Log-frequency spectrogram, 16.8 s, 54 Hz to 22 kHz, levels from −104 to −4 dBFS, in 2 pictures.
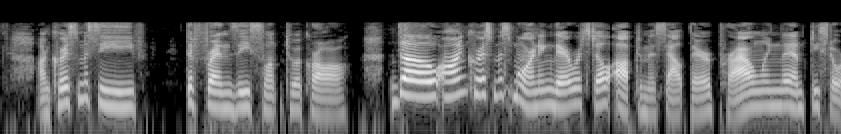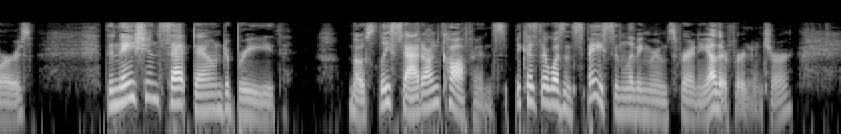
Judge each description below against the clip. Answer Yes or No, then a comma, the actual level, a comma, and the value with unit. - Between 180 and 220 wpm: No, average, 160 wpm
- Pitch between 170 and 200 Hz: Yes, medium, 185 Hz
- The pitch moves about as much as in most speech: No, wide, 8.0 semitones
